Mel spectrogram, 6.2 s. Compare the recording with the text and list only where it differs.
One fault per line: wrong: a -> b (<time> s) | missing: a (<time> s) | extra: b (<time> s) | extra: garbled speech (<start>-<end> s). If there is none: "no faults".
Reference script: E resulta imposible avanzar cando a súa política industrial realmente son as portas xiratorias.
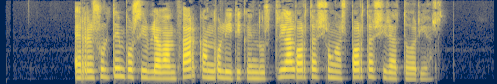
missing: a súa (2.7 s)
wrong: realmente -> portas (3.7 s)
